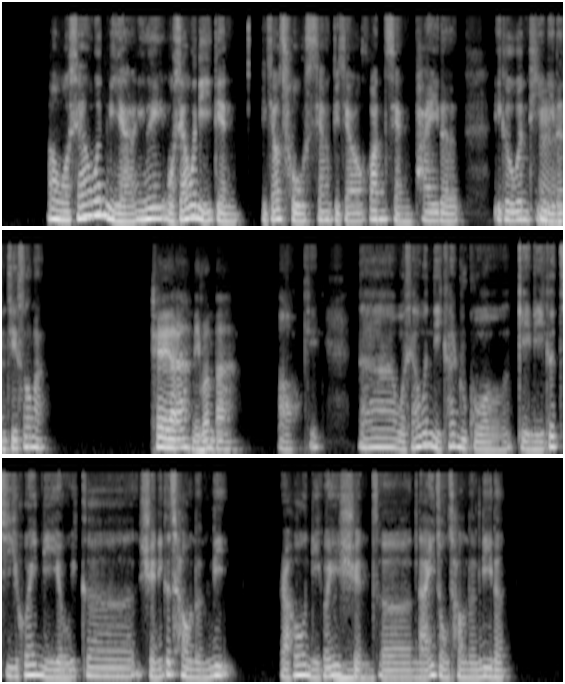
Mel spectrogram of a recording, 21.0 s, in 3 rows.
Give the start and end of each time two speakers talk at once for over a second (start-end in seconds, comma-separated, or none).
none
